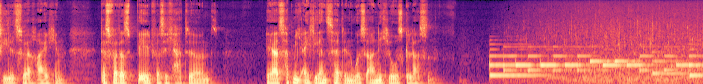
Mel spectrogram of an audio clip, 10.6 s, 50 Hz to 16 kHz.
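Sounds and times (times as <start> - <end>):
speech: 0.0 - 3.4, 4.0 - 6.7
bright sustained melodic tones: 7.4 - 10.5
small garden fountain of a bungalow splashing southeast of Los Angeles: 8.0 - 10.5.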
